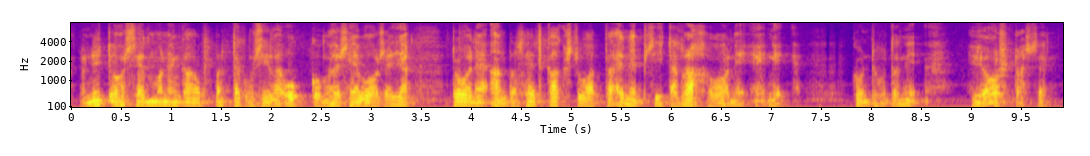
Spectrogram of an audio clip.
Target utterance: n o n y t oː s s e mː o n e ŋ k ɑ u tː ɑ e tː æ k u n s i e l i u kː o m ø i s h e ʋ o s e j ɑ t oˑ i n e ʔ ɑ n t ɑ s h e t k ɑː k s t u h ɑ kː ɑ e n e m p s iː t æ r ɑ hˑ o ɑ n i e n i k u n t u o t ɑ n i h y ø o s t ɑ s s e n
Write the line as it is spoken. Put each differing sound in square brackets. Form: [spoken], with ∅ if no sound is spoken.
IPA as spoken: n o n y t oː s s e mː o n e ŋ k ɑ u [pː] ɑ e tː æ k u n s i e l [æ] u kː o m ø i s h e ʋ o s e j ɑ t oˑ i n e ʔ ɑ n t ɑ s h e t k [ɑ] k s t u h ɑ [tː] ɑ e n e m p s iː t æ r ɑ hˑ o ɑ n i e n i k u n t u o t ɑ n i h y ø o s t ɑ s s e n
